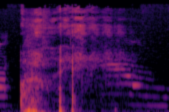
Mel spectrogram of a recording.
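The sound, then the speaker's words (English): A cat gives one quiet, drawn-out meow, preceded by a soft rustling noise and two short knocks. “That is a dominant meow, isn't it?”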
